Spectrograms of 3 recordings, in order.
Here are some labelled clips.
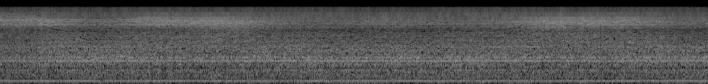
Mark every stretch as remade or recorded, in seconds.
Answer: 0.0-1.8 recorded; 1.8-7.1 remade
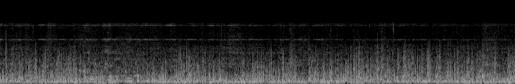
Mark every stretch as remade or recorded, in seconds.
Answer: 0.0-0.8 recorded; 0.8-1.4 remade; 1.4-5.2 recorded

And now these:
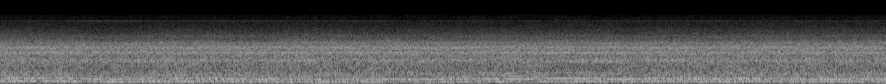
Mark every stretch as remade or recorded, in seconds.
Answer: 0.0-3.9 recorded; 3.9-6.4 remade; 6.4-8.9 recorded

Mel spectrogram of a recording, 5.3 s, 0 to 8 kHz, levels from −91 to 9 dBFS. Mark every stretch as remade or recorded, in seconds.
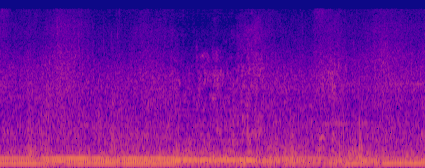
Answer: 0.0-2.2 recorded; 2.2-3.3 remade; 3.3-5.3 recorded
